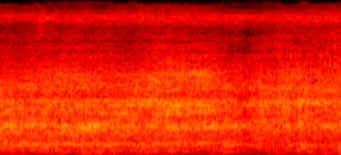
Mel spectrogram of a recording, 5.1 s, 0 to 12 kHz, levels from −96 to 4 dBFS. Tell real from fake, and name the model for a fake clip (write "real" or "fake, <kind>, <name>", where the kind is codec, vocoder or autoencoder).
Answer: fake, codec, SNAC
